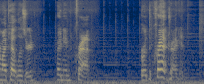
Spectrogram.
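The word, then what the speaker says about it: Krayt: This is modeled after my pet lizard, by named Krat, or the Krat dragon. Everyone pronounces it Crate. The Crate dragon of Tatooine. I understand that's the canon pronunciation of the dragon.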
